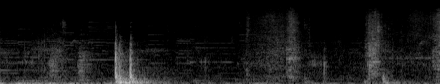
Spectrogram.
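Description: A door is eased open as people creep in to see a goose's nest, then thuds shut with a single dull knock, followed by faint shuffling and a couple of softer clicks.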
